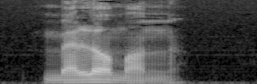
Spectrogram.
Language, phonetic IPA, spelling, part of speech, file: Polish, [mɛˈlɔ̃mãn], meloman, noun, Pl-meloman.ogg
